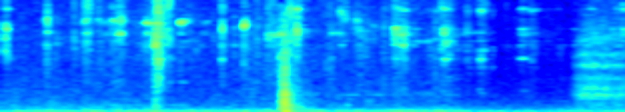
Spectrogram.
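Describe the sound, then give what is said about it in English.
Keys jangle faintly as they are handed back, a few light metallic clinks scattered across the moment with one sharper clink midway, over soft background noise. “Oh, and I want my keys back.”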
